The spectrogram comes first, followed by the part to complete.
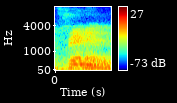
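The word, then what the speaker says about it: Fresnel: এই ডিফ্রাকশন দুই প্রকারের একটা হলো ফ্রেনেল উচ্চারণ ফ্রেনেল কিন্তু বানান ফ্রেঞ্জেল আর আরেকটা হলো ফ্রম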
